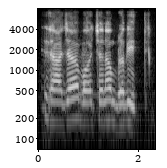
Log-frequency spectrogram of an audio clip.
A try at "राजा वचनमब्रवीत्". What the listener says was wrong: বচনম, বচনম ব্রবীত। হ্যাঁ, আপনি ওই সন্ধিটা প্লিজ ভাঙবেন না, আপনি আমার গত ক্লাসের বাড়ির কাজেও সন্ধি ভেঙেছেন, সন্ধি ভাঙবেন না। একটা কাজ করুন, আপনি সুর ছাড়া আগে উচ্চারণগুলো ঠিক করুন, তারপর আপনি যেই সুর খুশি সেই সুর প্রয়োগ করুন, ঠিক আছে?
